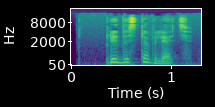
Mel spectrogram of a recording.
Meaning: 1. to let have (to), to leave (to) 2. to give (to), to render (to), to grant (to)
- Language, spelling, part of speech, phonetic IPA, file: Russian, предоставлять, verb, [prʲɪdəstɐˈvlʲætʲ], Ru-предоставлять.ogg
